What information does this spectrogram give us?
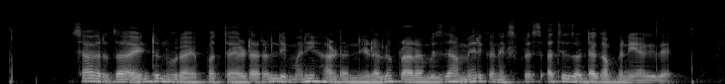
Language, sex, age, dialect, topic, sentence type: Kannada, male, 25-30, Mysore Kannada, banking, statement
